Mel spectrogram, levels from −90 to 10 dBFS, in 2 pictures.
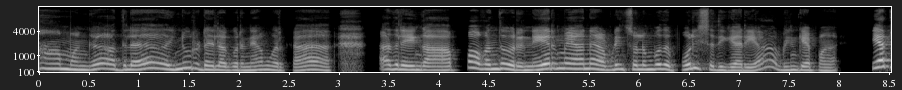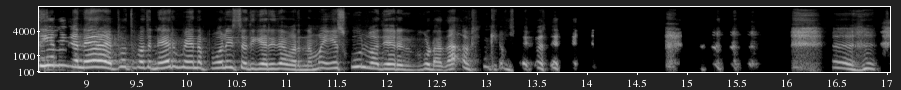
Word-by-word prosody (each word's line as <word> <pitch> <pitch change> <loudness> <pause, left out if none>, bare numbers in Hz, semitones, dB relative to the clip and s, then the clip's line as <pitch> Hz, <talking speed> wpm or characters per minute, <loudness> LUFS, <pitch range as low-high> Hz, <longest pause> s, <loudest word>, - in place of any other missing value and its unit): ஆமாங்க. 255 -6 -1 0.2
அதில 225 -1 -3 0.4
இன்னொரு 285 +5 -1
டயலாக் 205 -3 -2
வருங்க. 190 0 -4
ஞாபகம் 220 -2 -5
இருக்கா, 185 0 -8 0.8
அதில 240 -1 0
எங்க 210 -1 -3 0.2
அப்பா 205 +12 -5
வந்து 260 +2 +2
ஒரு 205 - -1
நேர்மையான 275 +1 +2
அப்டின்னு 240 +3 -5
சொல்லும்போது 235 +1 0
"போலீஸ் 270 +2 -1
அதிகாரியா?" 180 -2 -3
அப்டின்னு 205 - -5
கேட்பாங்க 180 -3 -6 0.5
"எதையும் 445 +4 +6
நீங்க 400 -5 +4
நே 345 - +10 0.3
பார்த்து 375 -3 -4
பார்த்து 330 -3 0
நேர்மையான 335 -1 +3
போலீஸ் 330 +1 0
அதிகாரி 270 -1 +2
தான் 265 -2 +2
வரணுமா? 220 +5 -3
ஏன் 310 -3 -2
ஸ்கூல் 370 -2 -1
வாத்தியாரு 265 -3 +3
இருக்கக்கூடாதா?" 220 +2 -1
அப்டின்னு 290 +7 -9
கேட்பா - - -7 2.9
அ - - -6 0.2
ஹ்ம். 275 0 -4
255 Hz, 130 wpm, -22 LUFS, 215-300 Hz, 2.9 s, நே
